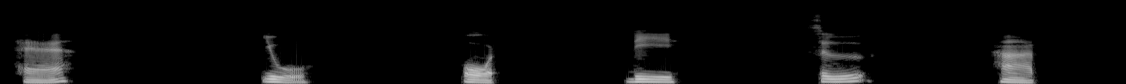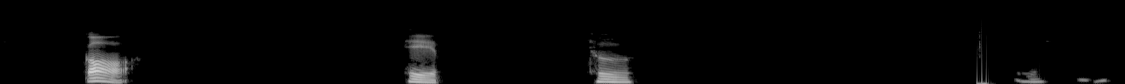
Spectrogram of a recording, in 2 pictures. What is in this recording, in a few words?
thai vowels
